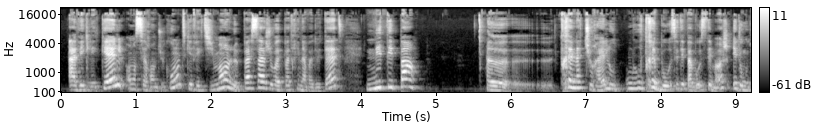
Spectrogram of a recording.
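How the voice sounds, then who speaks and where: A woman speech therapist giving an explanatory video lesson on voice, lively and often checking in with her listeners. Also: a little high.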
